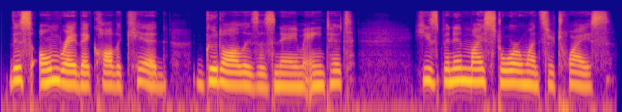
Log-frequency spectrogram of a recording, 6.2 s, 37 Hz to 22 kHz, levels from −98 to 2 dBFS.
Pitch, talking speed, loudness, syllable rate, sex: 185 Hz, 175 wpm, -17 LUFS, 4.8 syllables/s, female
